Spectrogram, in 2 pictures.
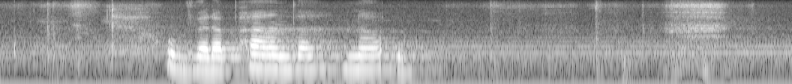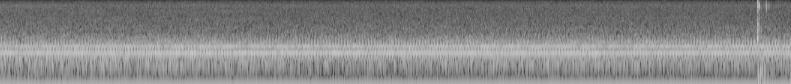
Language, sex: Venda, female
